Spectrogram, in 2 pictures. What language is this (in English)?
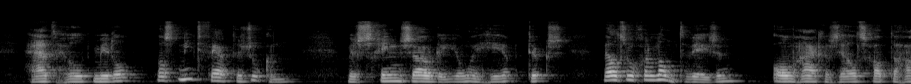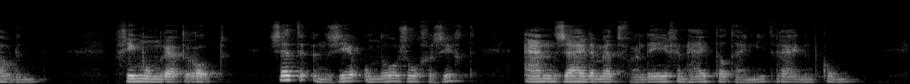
Dutch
